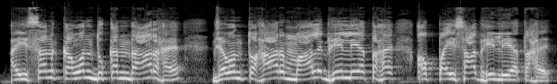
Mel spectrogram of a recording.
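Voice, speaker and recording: High, sharp, skeptical Awadhi cartoon villager played by a woman. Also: slow, exaggerated voice. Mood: challenging. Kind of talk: comic cartoon dialogue in village dialect.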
